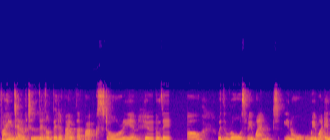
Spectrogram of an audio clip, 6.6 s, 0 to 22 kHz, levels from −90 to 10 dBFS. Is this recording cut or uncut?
uncut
